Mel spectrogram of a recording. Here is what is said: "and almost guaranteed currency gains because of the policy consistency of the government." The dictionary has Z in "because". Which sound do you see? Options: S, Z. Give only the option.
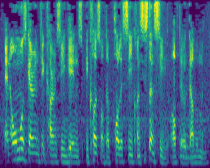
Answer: S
